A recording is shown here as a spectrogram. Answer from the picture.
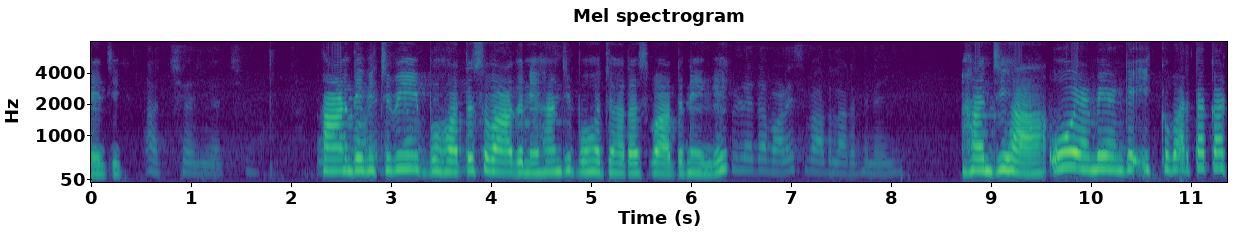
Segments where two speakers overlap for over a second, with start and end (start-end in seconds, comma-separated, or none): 2.3-3.8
